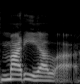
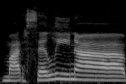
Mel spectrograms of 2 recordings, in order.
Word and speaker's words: Mariella: how you say it it's mariella okay right so i hated my name growing up because nobody could ever pronounce it and i grew up in south texas where it's predominantly i mean it's hispanic and so nobody could ever pronounce my name so i would get like marcelina marianella maricella i'm like oh my gosh it's mariella how can you not pronounce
